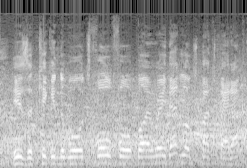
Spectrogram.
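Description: A man with an Australian accent and a fairly high pitch, over loud background noise. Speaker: play-by-play commentator. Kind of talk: live sports commentary of an Australian rules football match; sports play-by-play commentary. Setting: stadium broadcast commentary box.

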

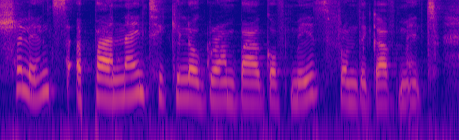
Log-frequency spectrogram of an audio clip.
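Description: Speaking with a Kenyan accent, a woman talks. Her pace is fairly quick. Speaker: news anchor. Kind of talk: newsreading. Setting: studio. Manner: formal, brisk, steady news-anchor delivery. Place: studio.

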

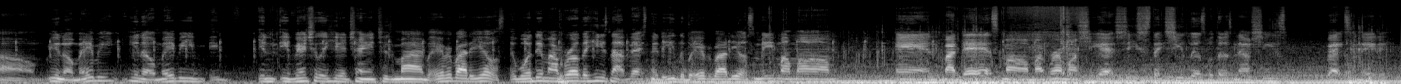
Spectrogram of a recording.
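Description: Fairly quick speech from a man, dry with no echo, against loud background noise. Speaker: vlogger. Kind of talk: casual vlog chat. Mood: concerned, reflective. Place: car. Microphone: phone near.

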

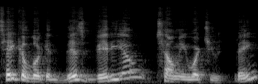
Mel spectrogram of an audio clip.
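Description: Fairly slow speech from a man, quiet background. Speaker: vlogger. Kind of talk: casual vlog monologue. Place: home room. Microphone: phone near.

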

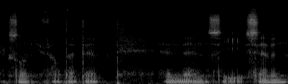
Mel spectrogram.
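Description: Whispering, a man speaks in a gentle tone. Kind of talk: roleplay medical exam, soft-spoken. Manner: soft-spoken gentle ASMR murmur.

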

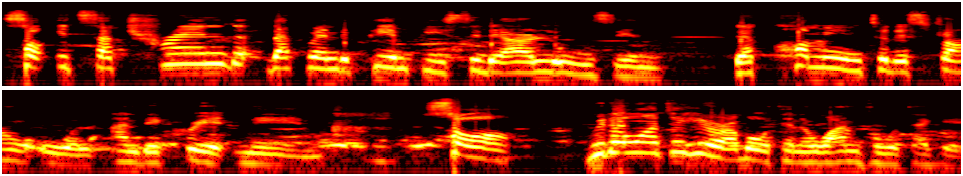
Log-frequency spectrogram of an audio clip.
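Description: The voice swings very widely in pitch at a moderate pace, recorded in dry sound with no echo. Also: woman, high pitch for a woman. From Jamaica. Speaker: local politician. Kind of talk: interview. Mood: upset, aggrieved. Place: street.

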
